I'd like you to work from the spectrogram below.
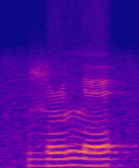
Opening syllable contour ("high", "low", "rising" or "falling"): rising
